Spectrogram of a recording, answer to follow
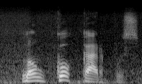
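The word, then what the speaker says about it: Lonchocarpus: Sempre com o CH, a contração CH em latim, assim como em italiano, se pronuncia long, se pronuncia co, Loncocarpus.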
